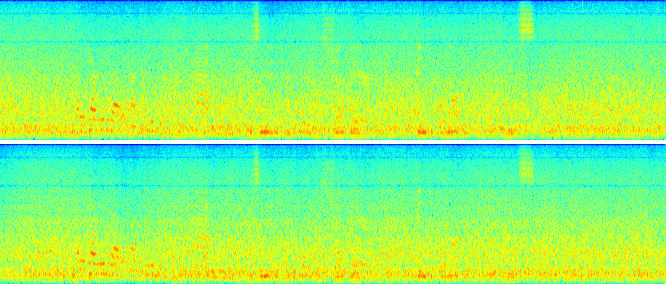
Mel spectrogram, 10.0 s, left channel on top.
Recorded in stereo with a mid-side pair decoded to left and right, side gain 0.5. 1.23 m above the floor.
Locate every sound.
1.1 s a woman speaking: 5° left, 3 m
3.7 s a man speaking: 10° left, 2.5 m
